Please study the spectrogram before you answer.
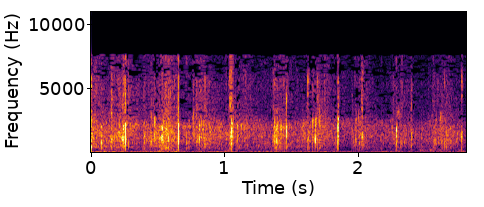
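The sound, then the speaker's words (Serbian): Audience applause for Julian Assange: dense, steady clapping from many hands that holds at an even level for the whole stretch, with no voices rising above it. “I zato bi dobro bilo da jedan veliki aplauz uputimo upravo Julian Assangeu koji trenutno umire u zatvoru u Londonu.”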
